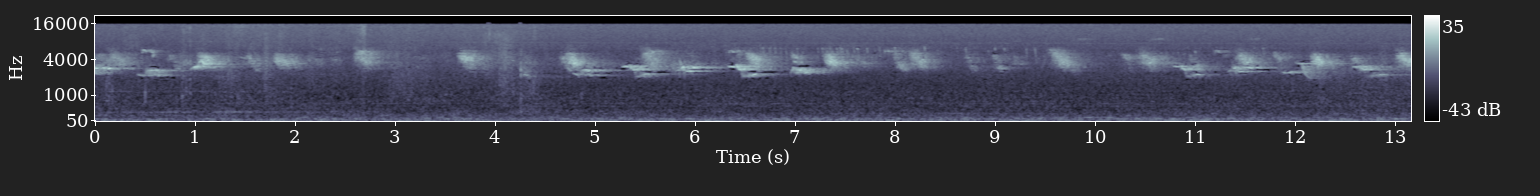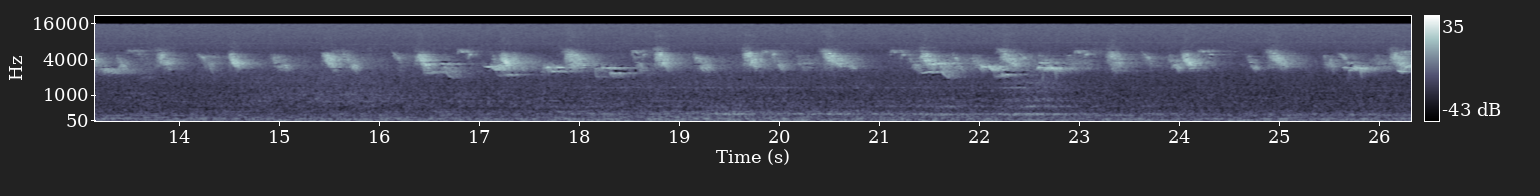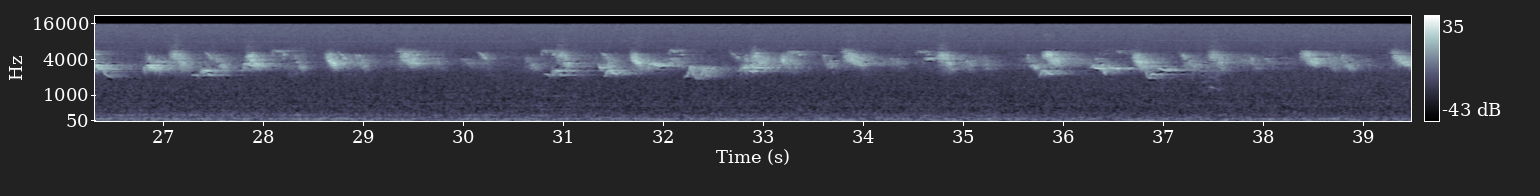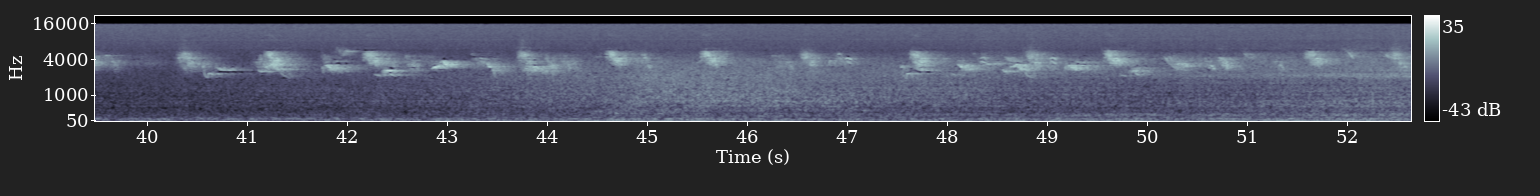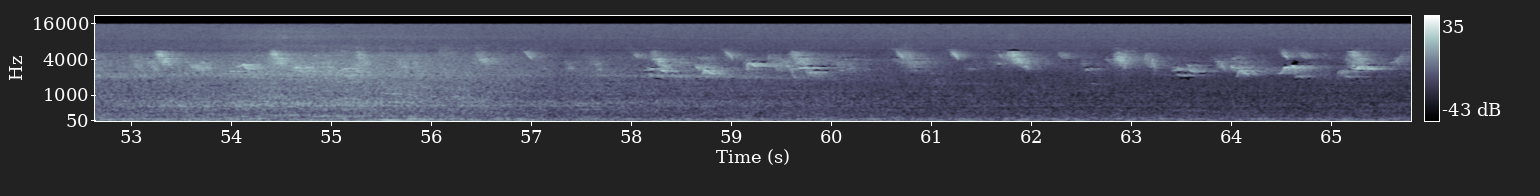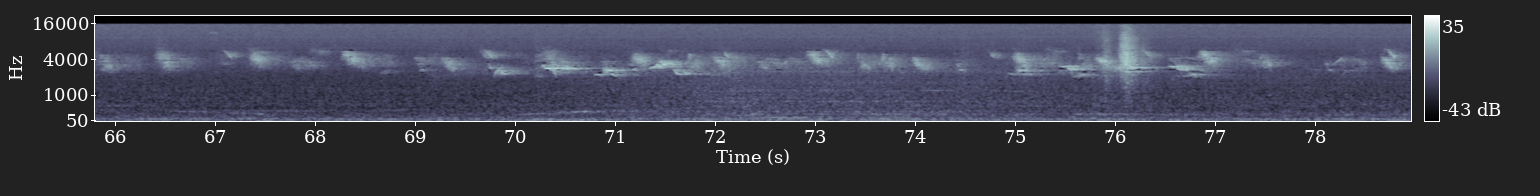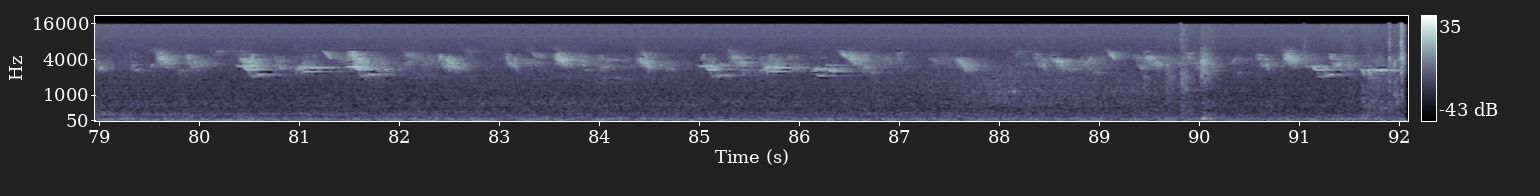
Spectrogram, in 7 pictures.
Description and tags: Stereo binaural recording of a quiet city neighbourhood, birds singing just before dawn. A bit of traffic.
birds, city, field-recording, morning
